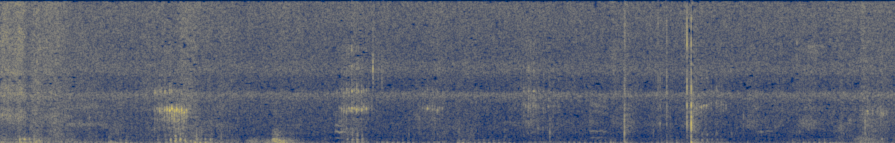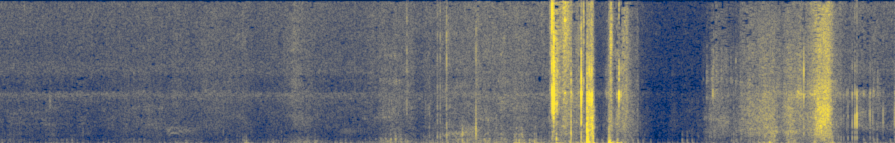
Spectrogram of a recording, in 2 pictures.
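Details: Nine-day-old kittens from a first litter, eyes just opening, purring in a soft, continuous low rumble with small fluctuations; a brief loud rustle or bump breaks in near the end.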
